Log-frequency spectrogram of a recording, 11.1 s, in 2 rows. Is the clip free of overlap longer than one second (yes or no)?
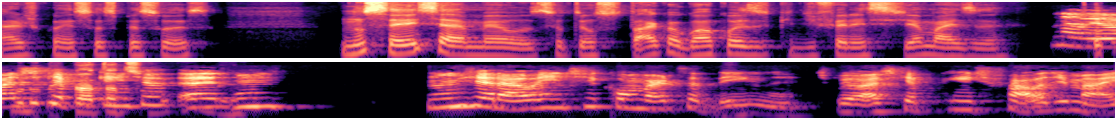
no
